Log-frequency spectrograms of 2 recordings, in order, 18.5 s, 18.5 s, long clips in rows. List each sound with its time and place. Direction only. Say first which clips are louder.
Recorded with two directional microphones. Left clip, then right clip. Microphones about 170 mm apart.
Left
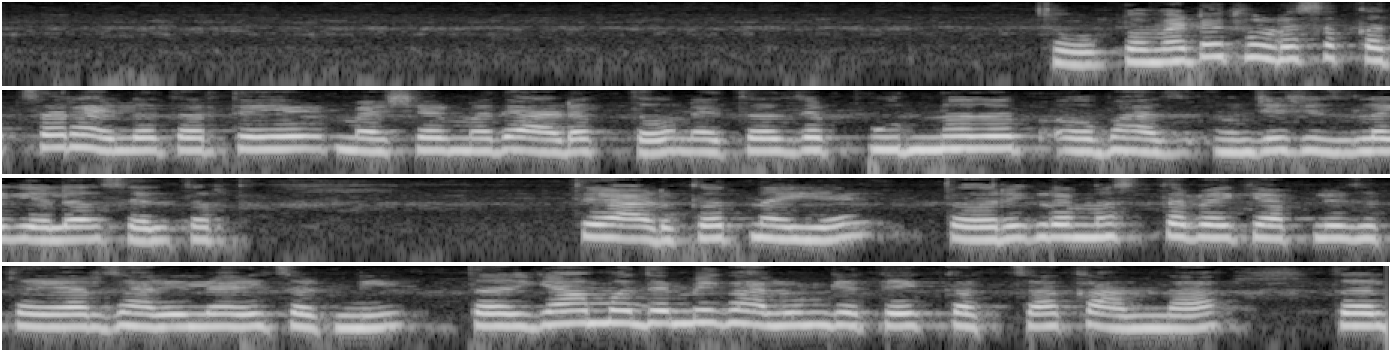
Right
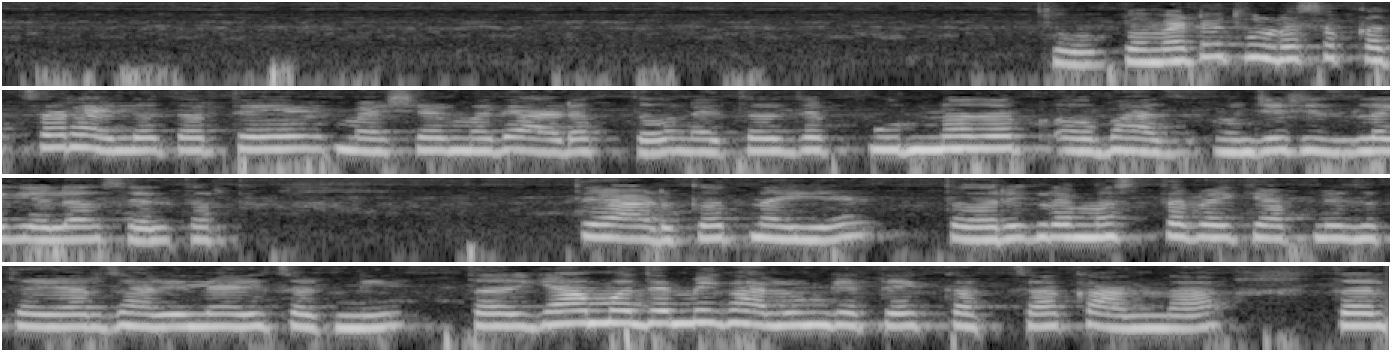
3.5 s a woman's voice: left 4 dB; 20° left (ahead or behind)
11.1 s a woman's voice: left 5 dB; 20° left (ahead or behind)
